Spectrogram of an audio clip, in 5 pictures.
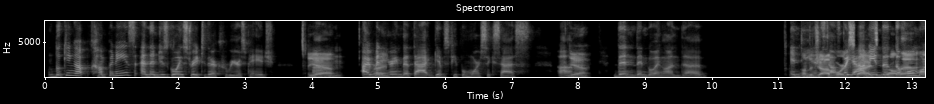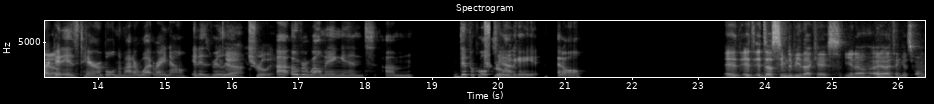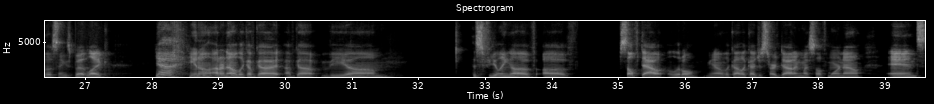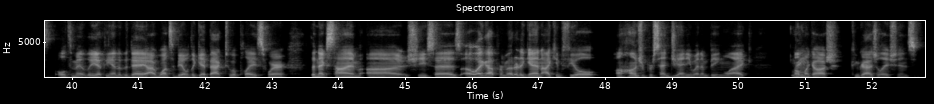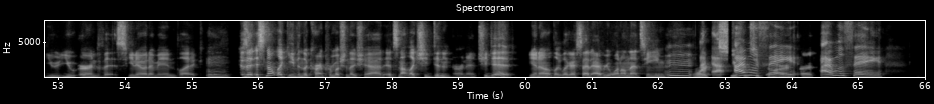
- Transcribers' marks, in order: door; tapping; tsk; other background noise
- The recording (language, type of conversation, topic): English, advice, How can I improve my chances for the next promotion?
- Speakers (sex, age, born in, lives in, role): female, 30-34, United States, United States, advisor; male, 30-34, United States, United States, user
